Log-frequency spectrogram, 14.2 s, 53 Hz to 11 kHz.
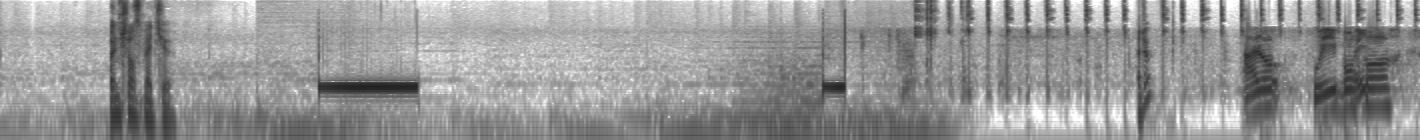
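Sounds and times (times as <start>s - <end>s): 
speech: 1.2s - 1.9s, 12.5s - 14.1s
telephone line tones while calling a shop: 3.2s - 4.2s.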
